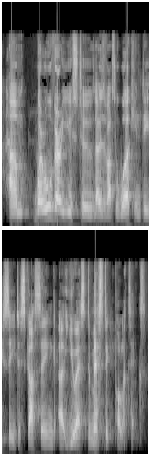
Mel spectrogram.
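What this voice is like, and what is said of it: English accent. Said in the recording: “as you can probably tell from my accent, I'm from south of the border in England”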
